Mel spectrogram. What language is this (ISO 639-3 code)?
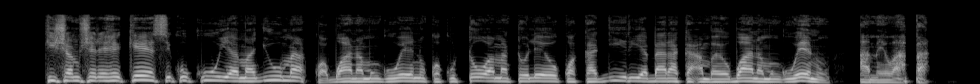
swa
